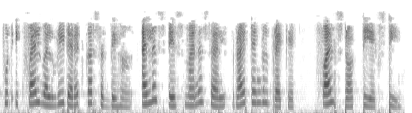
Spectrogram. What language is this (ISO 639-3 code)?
pan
